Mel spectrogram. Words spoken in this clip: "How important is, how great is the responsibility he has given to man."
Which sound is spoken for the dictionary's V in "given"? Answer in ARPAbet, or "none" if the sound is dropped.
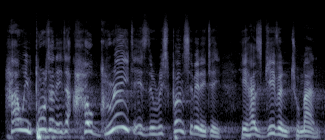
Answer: V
